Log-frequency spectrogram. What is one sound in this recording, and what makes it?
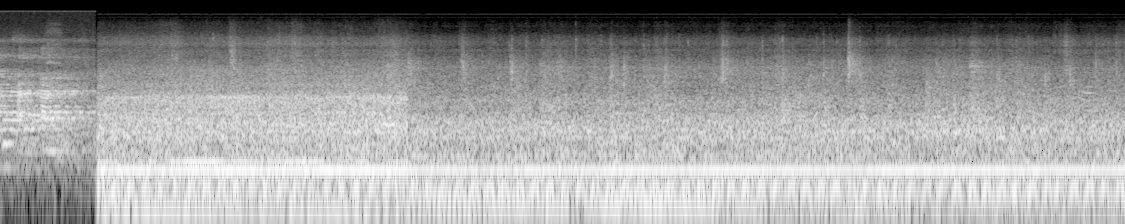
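A large crowd murmurs and chatters.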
